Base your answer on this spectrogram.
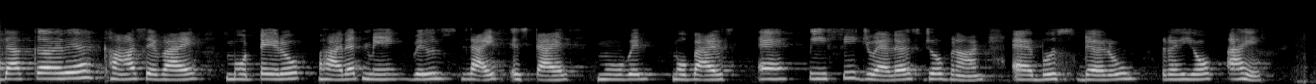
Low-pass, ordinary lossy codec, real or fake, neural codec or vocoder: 5.4 kHz; none; fake; codec, 16 kHz, 4 kbps, X-Codec, HuBERT features, trained on general audio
